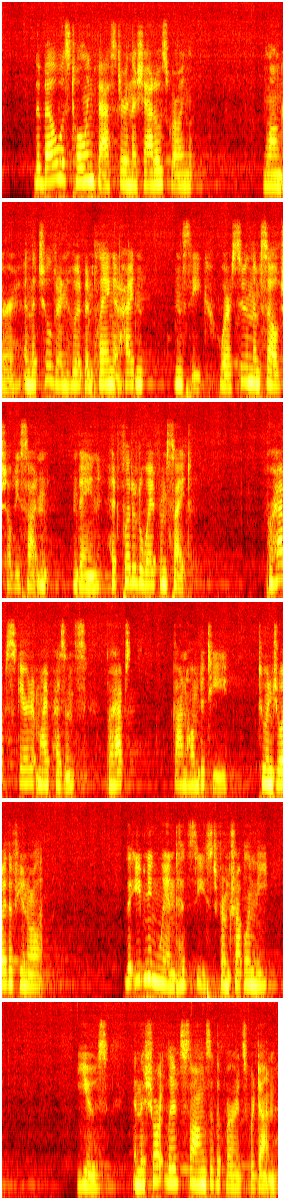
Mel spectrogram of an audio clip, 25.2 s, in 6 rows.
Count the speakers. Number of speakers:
1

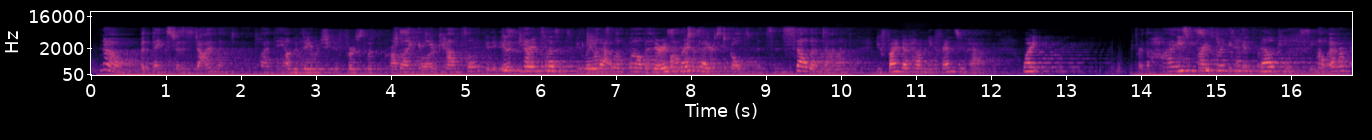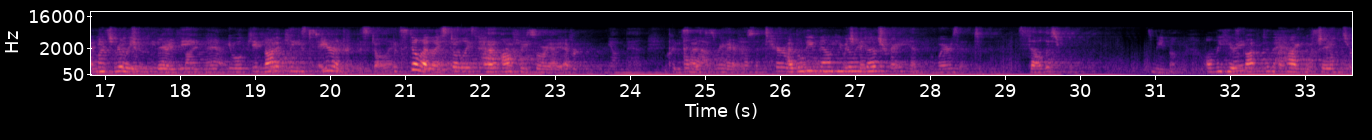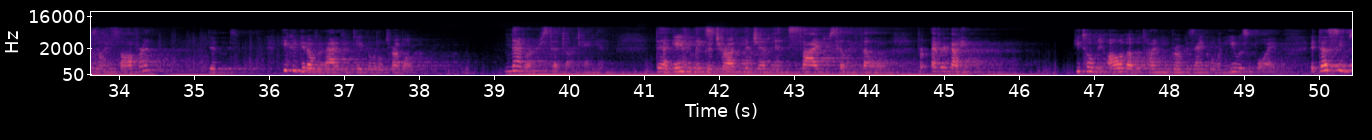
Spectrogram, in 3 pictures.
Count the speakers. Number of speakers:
2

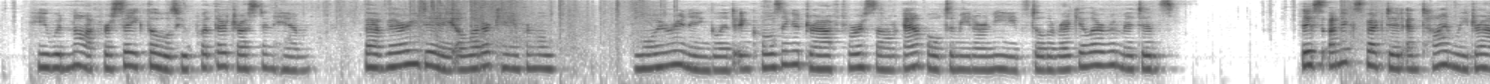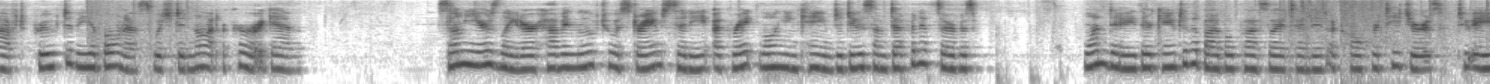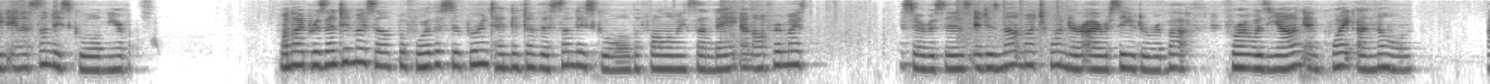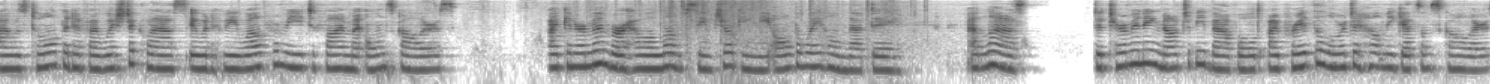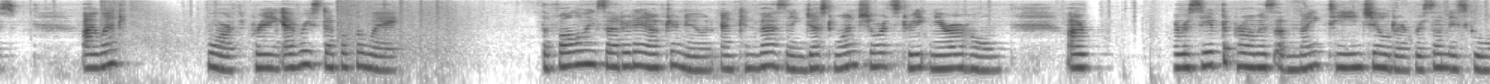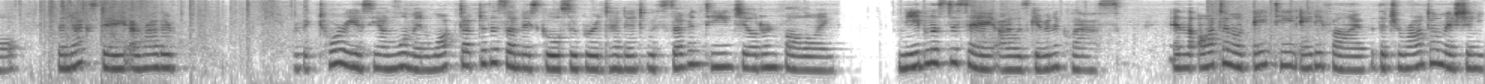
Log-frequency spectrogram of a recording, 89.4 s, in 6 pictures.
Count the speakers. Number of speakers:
1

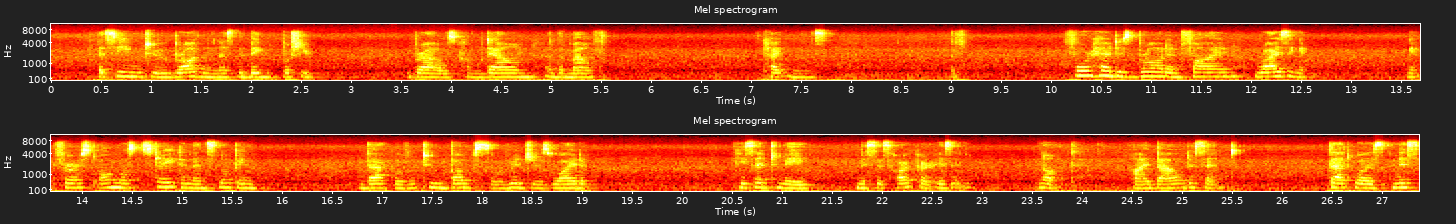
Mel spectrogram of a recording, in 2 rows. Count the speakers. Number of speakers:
1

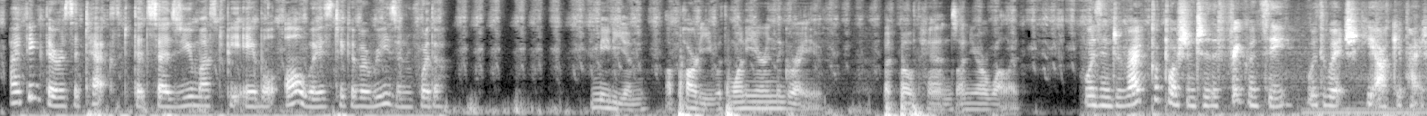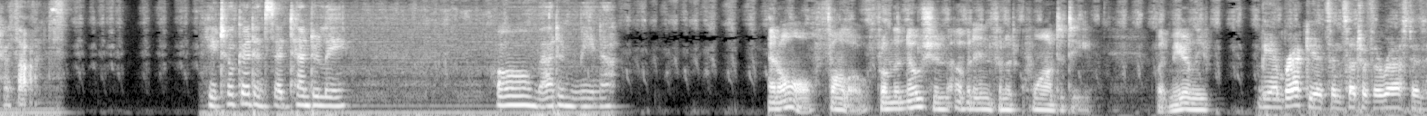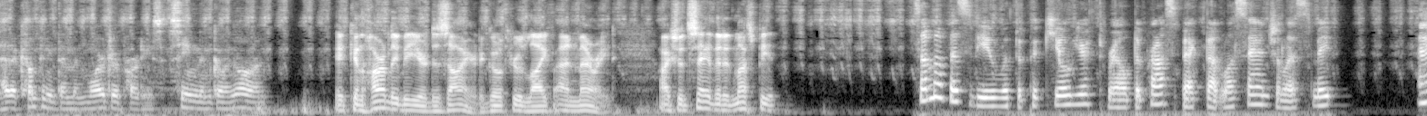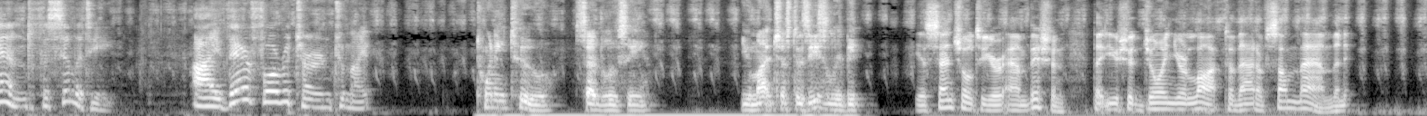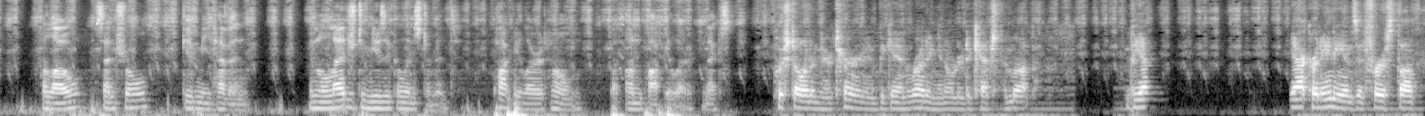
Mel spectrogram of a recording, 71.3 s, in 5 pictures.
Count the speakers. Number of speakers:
10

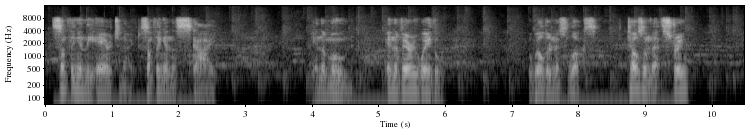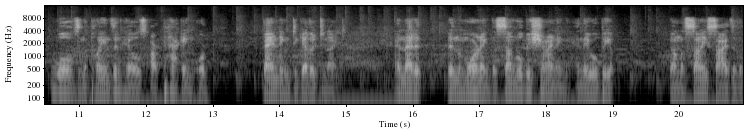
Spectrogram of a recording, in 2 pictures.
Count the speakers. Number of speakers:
1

